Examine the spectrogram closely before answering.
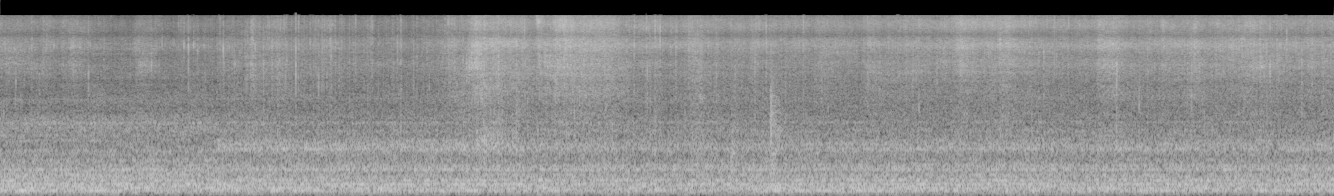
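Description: Meat sizzles and crackles on a hot grill.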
